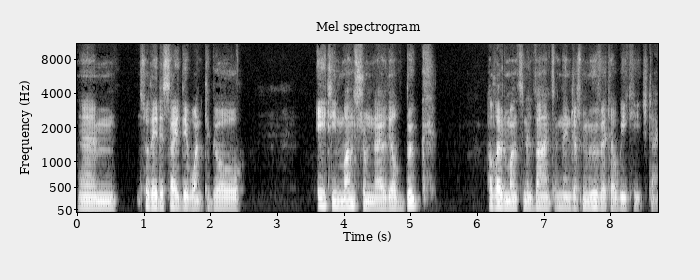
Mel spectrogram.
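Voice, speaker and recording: Against a quiet background, a man with an Aberdeen accent speaks at a moderate pace in a fairly low pitch, his intonation monotone and flat, with long, frequent pauses. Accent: Scottish (Aberdeen). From Scotland, Aberdeen. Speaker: podcast guest. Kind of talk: casual chat.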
